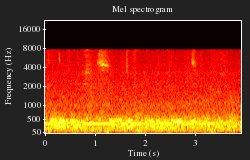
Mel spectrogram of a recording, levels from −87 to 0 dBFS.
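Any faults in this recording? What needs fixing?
Nothing here needs fixing; no faults can be heard.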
